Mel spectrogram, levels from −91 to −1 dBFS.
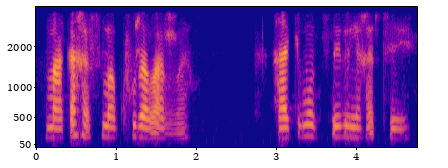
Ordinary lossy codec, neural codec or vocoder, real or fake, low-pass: none; none; real; 3.6 kHz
